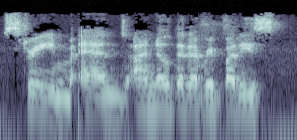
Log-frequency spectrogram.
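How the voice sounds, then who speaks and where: A woman guest on a video call with a low, sultry voice, chatting in a laid-back, joking, rambling way. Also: little pitch movement, moderate pace. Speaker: comedian guest. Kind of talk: casual chat. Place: on a farm.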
